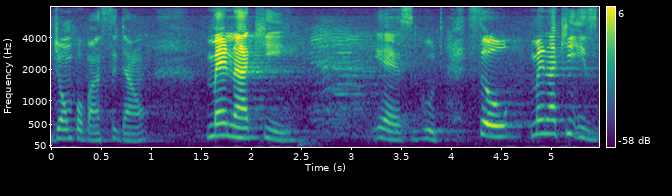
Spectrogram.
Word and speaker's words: menarche: Menarche. Menarche is spelled M-E-N-A-R-C-H-E. M-E-N-A-R-C-H-E. That's the word menarche. Menarche.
